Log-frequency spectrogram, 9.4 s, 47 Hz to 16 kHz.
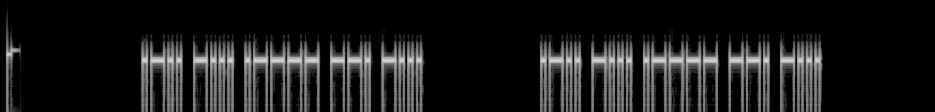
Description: Morse code, heard as a keyed tone, about 28 wpm, 700 Hz. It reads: LB1GB LB1GB
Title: Call Signs Repeated 3x - 28wpm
